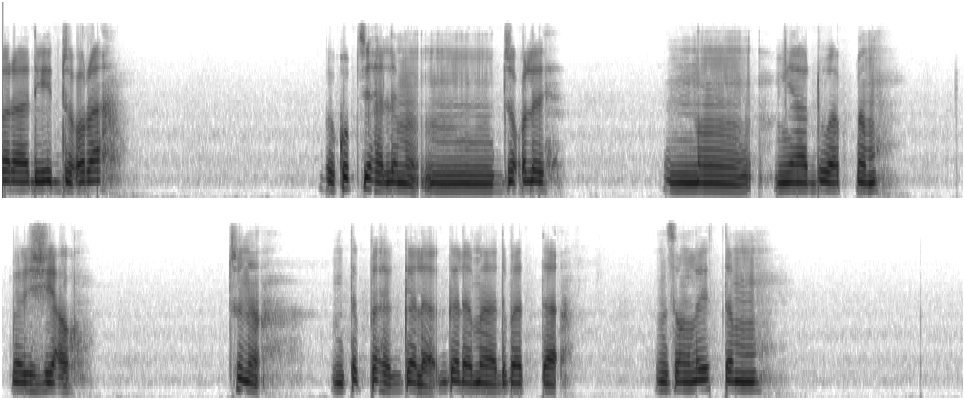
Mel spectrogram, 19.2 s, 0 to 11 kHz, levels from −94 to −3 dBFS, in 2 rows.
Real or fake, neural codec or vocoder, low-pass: real; none; 7.2 kHz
